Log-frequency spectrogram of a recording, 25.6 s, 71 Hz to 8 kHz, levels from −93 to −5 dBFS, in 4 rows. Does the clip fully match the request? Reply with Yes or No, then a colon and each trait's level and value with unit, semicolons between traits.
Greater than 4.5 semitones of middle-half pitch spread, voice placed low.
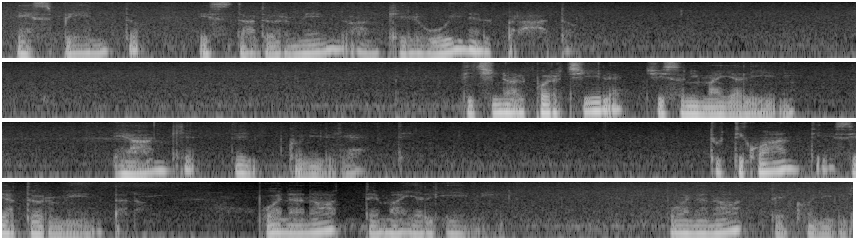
Yes: average, 4.9 semitones; very low, 95 Hz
